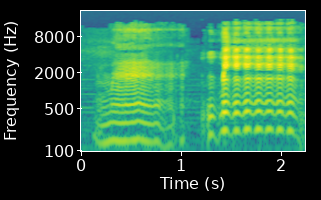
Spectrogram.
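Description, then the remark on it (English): Two loud sheep bleats in a row: a steady, drawn-out baa, a short pause, then a second one with a quick, wavering tremble. “So, now we move on to Montana, where the men are men and the sheep are nervous.”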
